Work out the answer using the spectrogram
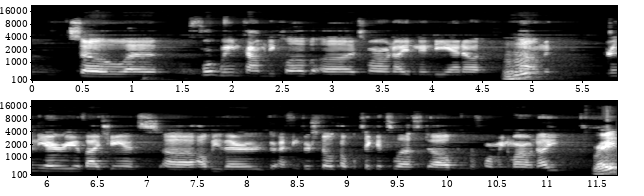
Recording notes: this episode's audio is a little funky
